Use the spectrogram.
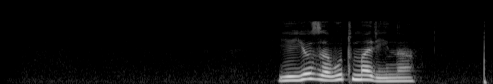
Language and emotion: Russian, neutral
